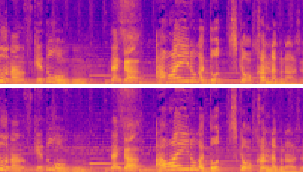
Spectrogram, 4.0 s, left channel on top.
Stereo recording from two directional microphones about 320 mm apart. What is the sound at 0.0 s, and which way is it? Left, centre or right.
Speech, centre.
